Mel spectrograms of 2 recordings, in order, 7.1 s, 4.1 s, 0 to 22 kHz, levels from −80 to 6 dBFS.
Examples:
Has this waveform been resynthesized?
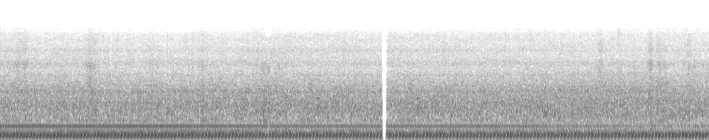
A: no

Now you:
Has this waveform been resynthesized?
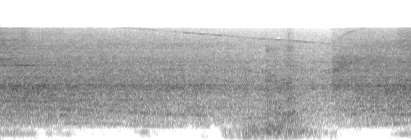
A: yes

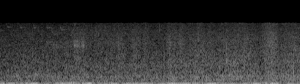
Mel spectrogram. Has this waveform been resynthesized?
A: no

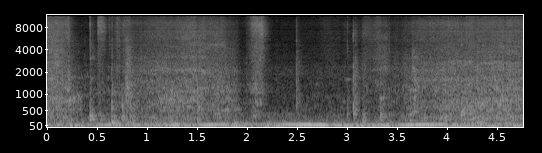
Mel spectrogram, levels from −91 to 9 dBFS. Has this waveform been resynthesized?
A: yes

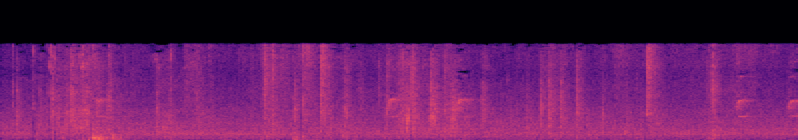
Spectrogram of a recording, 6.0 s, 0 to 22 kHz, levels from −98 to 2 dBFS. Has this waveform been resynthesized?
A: no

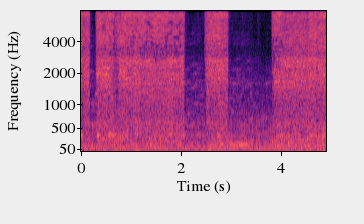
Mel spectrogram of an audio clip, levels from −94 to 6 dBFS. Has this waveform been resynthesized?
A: yes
